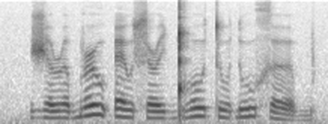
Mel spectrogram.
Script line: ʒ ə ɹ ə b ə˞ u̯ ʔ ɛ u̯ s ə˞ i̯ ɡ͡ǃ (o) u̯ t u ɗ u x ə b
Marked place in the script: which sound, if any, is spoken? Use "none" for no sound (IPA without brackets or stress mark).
o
